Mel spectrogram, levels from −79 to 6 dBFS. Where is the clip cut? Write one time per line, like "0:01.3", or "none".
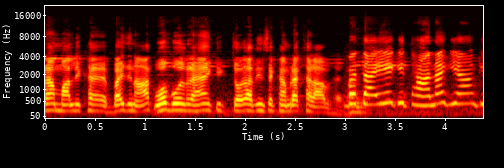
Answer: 0:01.0
0:02.9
